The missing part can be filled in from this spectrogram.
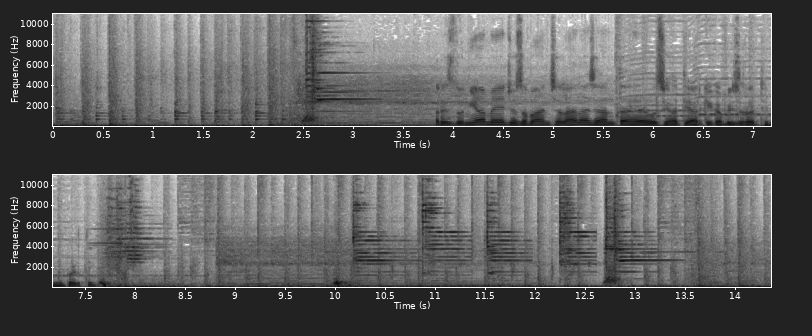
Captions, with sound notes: [sword whooshes] In this world, the one who can use their words wisely does not need a weapon. [metal clanks]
